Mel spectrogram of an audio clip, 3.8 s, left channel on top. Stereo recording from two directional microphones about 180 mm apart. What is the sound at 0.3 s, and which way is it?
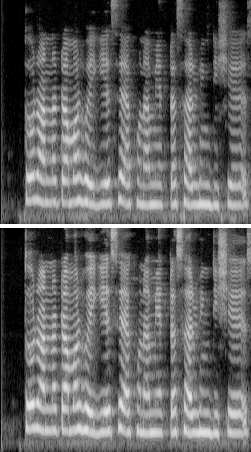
A woman's voice, 25° right (ahead or behind).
